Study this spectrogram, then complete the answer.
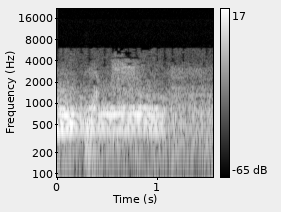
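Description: A moving train in a radio drama, rendered as a steady, loud rumbling roll with a sustained horn-like tone through the first second, then easing slightly as the chug continues alone.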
